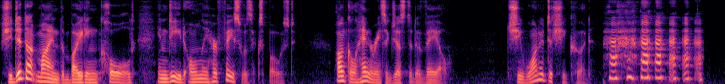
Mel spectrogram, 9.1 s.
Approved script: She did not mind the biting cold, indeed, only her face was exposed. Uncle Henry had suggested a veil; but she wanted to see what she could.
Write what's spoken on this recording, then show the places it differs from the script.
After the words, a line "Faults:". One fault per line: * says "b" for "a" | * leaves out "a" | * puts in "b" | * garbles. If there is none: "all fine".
She did not mind the biting cold, indeed, only her face was exposed. Uncle Henry suggested a veil; she wanted to she could.
Faults:
* leaves out "had"
* leaves out "but"
* leaves out "see what"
